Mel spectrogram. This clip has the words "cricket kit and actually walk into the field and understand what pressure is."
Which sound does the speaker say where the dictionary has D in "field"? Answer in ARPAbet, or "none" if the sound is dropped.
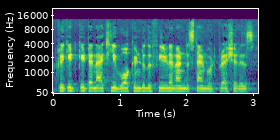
D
